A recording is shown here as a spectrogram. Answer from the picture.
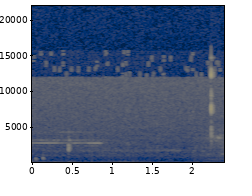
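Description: Near silence, with a faint computer mouse click about half a second in.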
